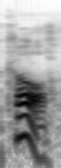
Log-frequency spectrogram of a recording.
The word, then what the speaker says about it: Kerr: today and that is of course Deborah car now you might be thinking who the hell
